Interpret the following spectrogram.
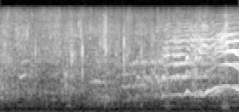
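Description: Players' shouts and calls across an open ice rink, with a high yell starting near the end, and a few light knocks from the play on the ice.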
